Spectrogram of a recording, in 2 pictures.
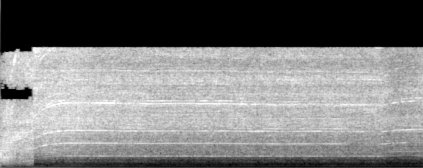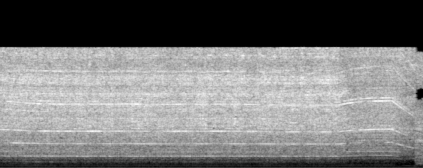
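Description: A high-speed grinder with no guard spins up on metal being shaped into a fret leveling file, a sustained, loud whine with strong steady tones that dips slightly midway and cuts off abruptly at the end.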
